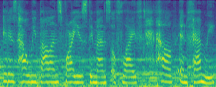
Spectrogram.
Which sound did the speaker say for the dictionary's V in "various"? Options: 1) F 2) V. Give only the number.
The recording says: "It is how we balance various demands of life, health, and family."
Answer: 1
